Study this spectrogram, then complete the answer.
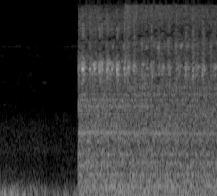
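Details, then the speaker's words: Honda CR-V engine starts and idles quietly with no puffing or ticking after repairing an exhaust leak at the cat-to-muffler pipe flange with split flanges; earlier belt tensioner squeak also noted. "There you go. At least this is quiet as a mouse."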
